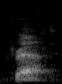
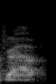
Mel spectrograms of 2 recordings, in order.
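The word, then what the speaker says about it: draught: Draft. Draft? It's called drought, but it's pronounced draft.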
